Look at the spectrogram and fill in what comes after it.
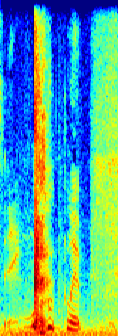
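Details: Female streamer sneezing while gaming: one sharp, explosive sneeze followed by a brief voiced sound, in a quiet room.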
